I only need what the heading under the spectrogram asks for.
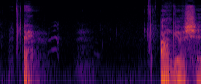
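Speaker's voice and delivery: low, swooping, dismissive shut-down tone. Retelling how a stepdad ends an argument: imitating stepdad shutting it down. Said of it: "that was my stepdad yesterday".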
